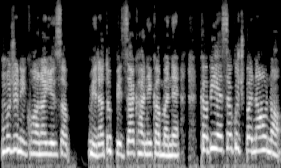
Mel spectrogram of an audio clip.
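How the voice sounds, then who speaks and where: Woman voicing a high, cheeky young girl. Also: unhurried, natural voice. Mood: whining. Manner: pleading, cheeky. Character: eager, teasing young girl craving treats. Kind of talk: acted moral story for children.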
